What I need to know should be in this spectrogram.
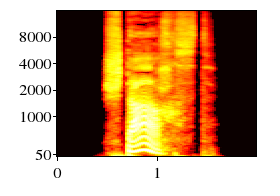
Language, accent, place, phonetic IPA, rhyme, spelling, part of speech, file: German, Germany, Berlin, [ʃtaːxst], -aːxst, stachst, verb, De-stachst.ogg
- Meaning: second-person singular preterite of stechen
